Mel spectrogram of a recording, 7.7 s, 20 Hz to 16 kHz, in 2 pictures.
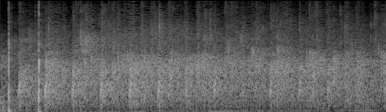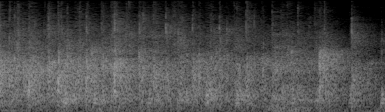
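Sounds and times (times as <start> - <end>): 
audience applause: 0.0 - 7.7.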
